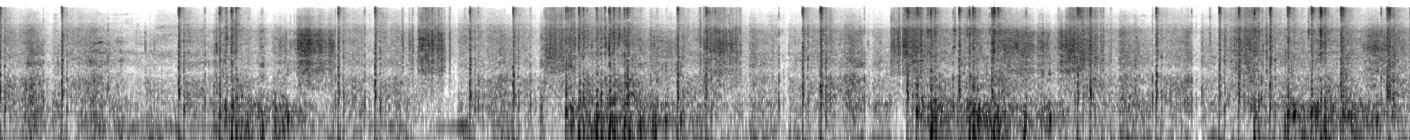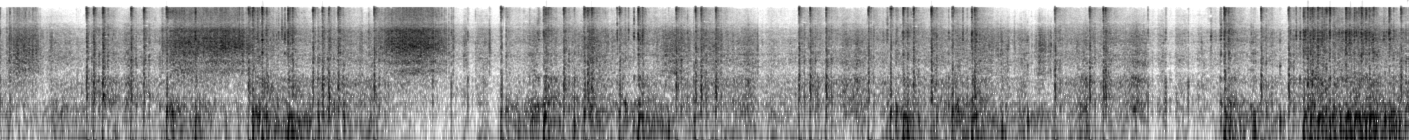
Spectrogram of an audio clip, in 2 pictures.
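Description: Fireworks display at full intensity: a dense, unbroken barrage of bangs from shells bursting overhead, mixed with crackling from glittering stars, which swells twice about two-thirds of the way through.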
